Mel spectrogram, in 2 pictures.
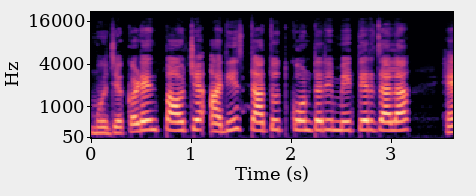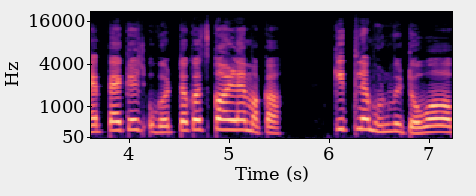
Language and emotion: Goan Konkani, disgusted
